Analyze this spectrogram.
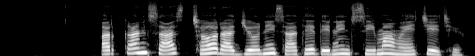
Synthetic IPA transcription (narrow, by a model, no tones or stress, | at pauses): əɾkansast͡ʃʰəɾad͡ʒjonisat̪ʰet̪enisimãʋɛ̃t͡ʃet͡ʃʰe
